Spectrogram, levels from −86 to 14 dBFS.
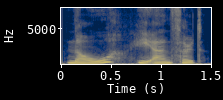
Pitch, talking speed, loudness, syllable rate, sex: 230 Hz, 120 wpm, -14 LUFS, 4.2 syllables/s, female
